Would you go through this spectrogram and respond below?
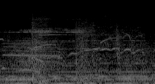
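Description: A horse in a strategy video game whinnies in a long, wavering neigh over a dense, continuous bed of battle sounds and hooves.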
